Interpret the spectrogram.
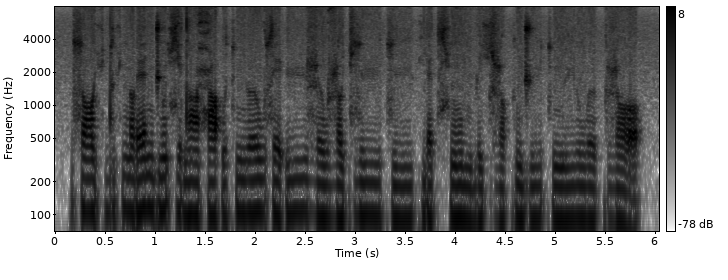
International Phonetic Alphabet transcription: sɔːçduçnɔɾɛ nd͡ʒũɕedɑ̃ ħɑʔut͡sɲɵːw seʔyː ɮɵwɮɔczyːt͡syː kjɛt͡sɕũːmbeç ɮɔknd͡ʒyːt͡sɲyːw ɵːkɮɔ

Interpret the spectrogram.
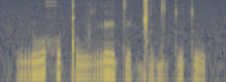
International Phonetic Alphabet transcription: ruχʷə ǃuvrete ɡ͡ǁədə tʷətu

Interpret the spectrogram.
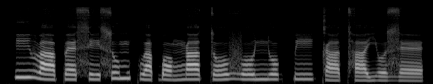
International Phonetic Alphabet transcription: i˦βa˨ pɛ˨si˨su˦m kʷa˨ɓɔ˨ ŋa˦ to˨˦ vo˦ ɲo˦k͡piː˦ka˨tʰa˨ jʊ˨ zɛ˨

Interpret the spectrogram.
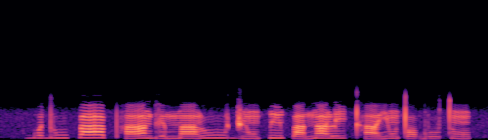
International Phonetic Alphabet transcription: ɡʷɪ˦duː˦ paː˦ pʰã˨˦ ɡɪ˨ mã˨βuː˦d͡ʒũ˨pĩ˦ pa˨ nã˦ li˦ kʰã˨ jũ˦tɔ˨ɡuː˨ tũ˨

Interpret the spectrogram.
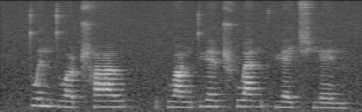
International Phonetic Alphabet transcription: t̪wə˥˨nt̪wɔ˨˩ʈ͡ʂʰɑ˦ʊ̯ | xwɑ˨˩ŋt̪ɥɛ˥˨ ʈ͡ʂʰwa˦npʰɥɛ˨˦t͡ɕʰjɛ˨˩n

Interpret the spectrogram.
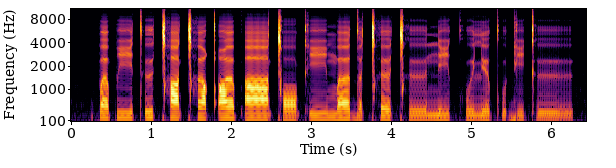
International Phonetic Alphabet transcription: pɜpiːtʼɨǀʰa ǀʰɜqʼɜpʼaː ǀɔ kʼiːmɜdə ǀʰɘǀʰɨː ni kʷʰɨlʲɘkʷʼɘ ɡikʼɨː

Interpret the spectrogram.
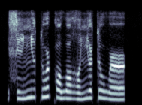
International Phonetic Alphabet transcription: siɲi tʷə˞kɔwo ʁʷəɲə˞tu wə˞

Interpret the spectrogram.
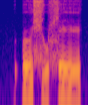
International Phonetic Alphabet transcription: ʔɵ ɕuɬe

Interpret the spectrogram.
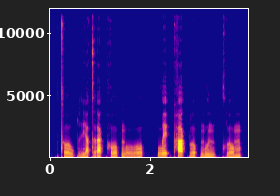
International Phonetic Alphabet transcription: tʰɤː˨˩wpri˦˥a̯tra˥˩k̚ hoː˦˥p̚ŋoː˩˦ | we˥˩ʔpʰa˥˩k̚ plo˨˩k̚mu˥˩n | kʰlo˦˥m

